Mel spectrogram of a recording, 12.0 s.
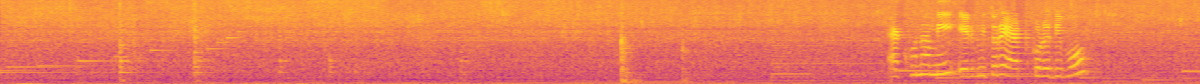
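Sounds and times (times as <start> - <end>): food sizzling in a pan: 0.0 - 12.0
spatula knocking against pan: 6.2 - 7.0.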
